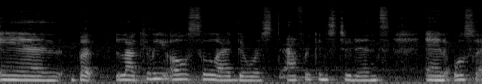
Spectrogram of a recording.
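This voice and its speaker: Music sounds in the background while the speaker keeps a moderate pace. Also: woman. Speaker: vlogger. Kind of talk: casual vlog monologue. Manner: animated.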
